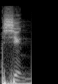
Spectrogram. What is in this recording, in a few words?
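"xing", Mandarin Chinese syllable, neutral tone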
